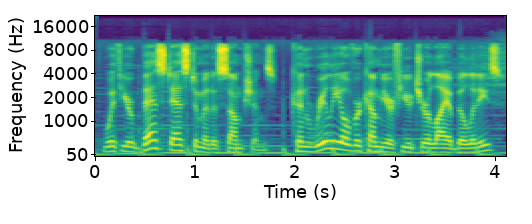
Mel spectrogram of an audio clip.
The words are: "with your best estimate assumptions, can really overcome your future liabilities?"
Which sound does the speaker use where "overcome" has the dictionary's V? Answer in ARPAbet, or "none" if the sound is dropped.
V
